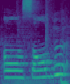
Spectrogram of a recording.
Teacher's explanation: If you go to the next word, ensemble, again, there are 2 nasal sounds, but this time it is the en sound. And neither the N nor the M are pronounced. You're not saying ensemble.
